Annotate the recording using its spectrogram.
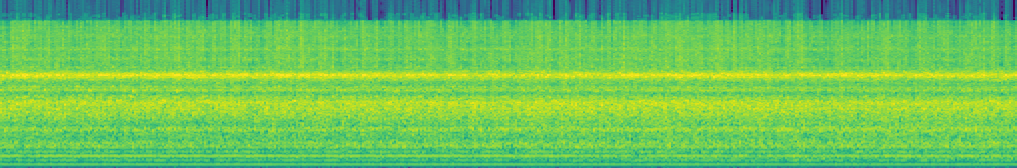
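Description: Metal lathe running with its cutting tool facing a cast-iron brake disc on the faceplate: a steady hum with a constant high whine over the noise of the cut.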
